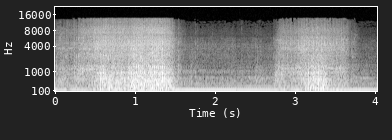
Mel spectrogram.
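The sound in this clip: A sewing machine whirs in two bursts over a steady electrical hum, in a shop that does custom embroidery and sewing machine repair.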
